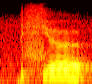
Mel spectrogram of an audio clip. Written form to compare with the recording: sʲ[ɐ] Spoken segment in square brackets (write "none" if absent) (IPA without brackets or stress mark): ə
